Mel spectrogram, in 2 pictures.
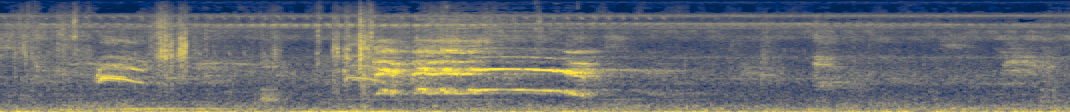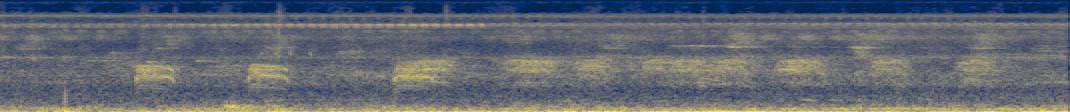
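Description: Birds calling in the open: about two and a half seconds in, one long drawn-out call like a rooster's crow, lasting about two seconds. From about nine seconds on, a run of short calls comes roughly once a second, over a low steady rumble.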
